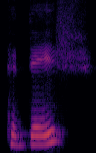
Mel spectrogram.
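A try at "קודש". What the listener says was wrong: No, look at the vowels. There's a dot on top. Kodesh.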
